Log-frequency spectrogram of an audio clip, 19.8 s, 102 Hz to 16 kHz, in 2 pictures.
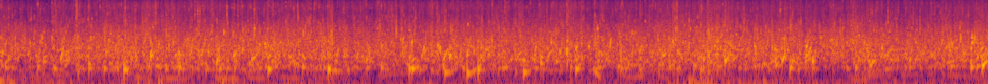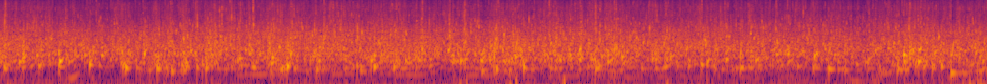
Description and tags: Sounds of rural area - river 1
| - Description - |
Water flowing down a small river
water, stream, flow, creek, river, brook, liquid, relaxing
